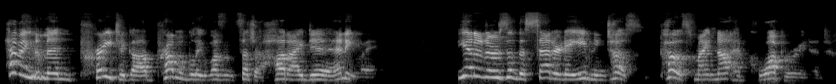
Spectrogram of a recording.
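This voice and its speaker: Woman acting a pompous, blustering, high-pitched colonel. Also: lively intonation, normal speed, sharp tone. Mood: grudging. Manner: blustering, indignant. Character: pompous, vindictive, insecure military colonel, male.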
